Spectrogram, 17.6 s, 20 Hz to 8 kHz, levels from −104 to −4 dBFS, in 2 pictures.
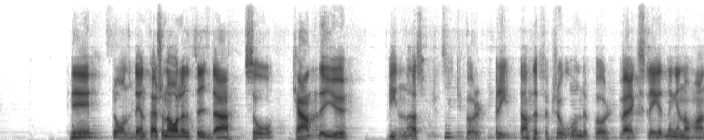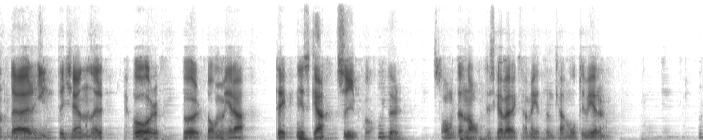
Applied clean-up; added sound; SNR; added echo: neural mask model DeepFilterNet 3.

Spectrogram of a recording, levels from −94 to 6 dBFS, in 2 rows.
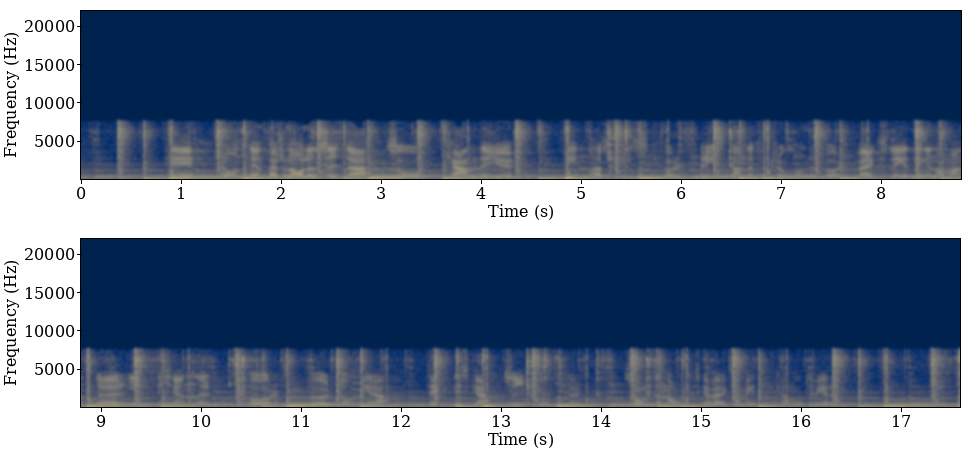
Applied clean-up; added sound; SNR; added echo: none; Acoustic guitar; -5 dB; none.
